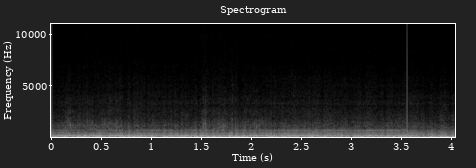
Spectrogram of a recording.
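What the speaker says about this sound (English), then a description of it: "I'm riding this motorcycle like I'm good on gas." A motorcycle engine drones steadily while riding on a windy day, a loud, continuous low hum with a strong constant pitch and rushing wind noise over it, no voices.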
